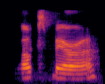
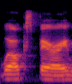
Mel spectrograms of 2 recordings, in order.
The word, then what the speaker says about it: Wilkes-Barre: Wilkes-Barre, like Yogi Berra, Wilkes-Barre, which is what I eventually said, and Wilkes-Barre, which they said, Joe Biden said that, and he's from Delaware, so he should know.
